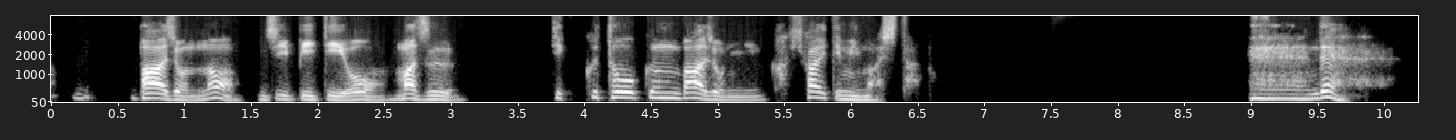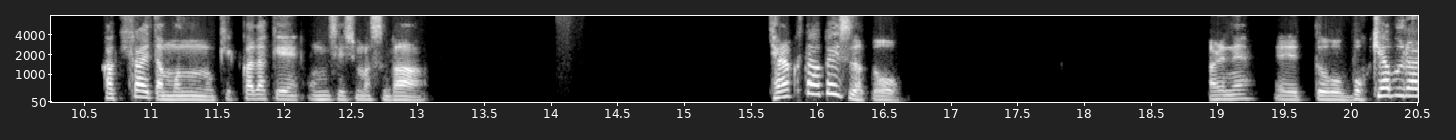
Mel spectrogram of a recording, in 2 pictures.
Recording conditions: video call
